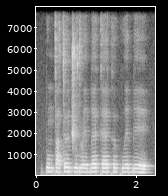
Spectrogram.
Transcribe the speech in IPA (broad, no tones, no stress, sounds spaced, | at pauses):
p u m t a t ø d͡ʒ u d ɹ e b ɛ k ɛ k ø kʷ e b e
